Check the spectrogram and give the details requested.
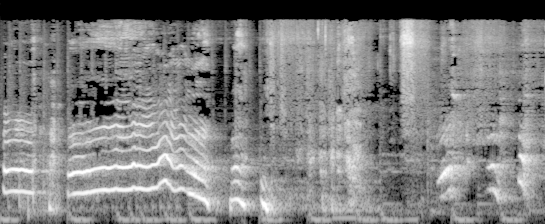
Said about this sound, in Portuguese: Por conta da temática de hoje, eu tenho aqui comigo um cachorro tremendo de medo.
